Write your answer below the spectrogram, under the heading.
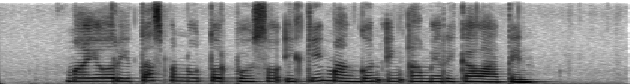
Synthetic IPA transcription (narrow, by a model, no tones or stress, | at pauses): majoɾit̪aspənut̪ʊrb̥ɔ̤sɔʔikimaŋɡɔnɪŋameɾikalat̪ɪn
